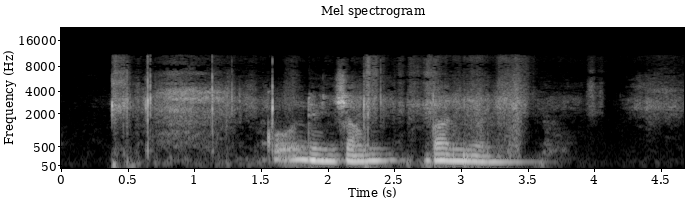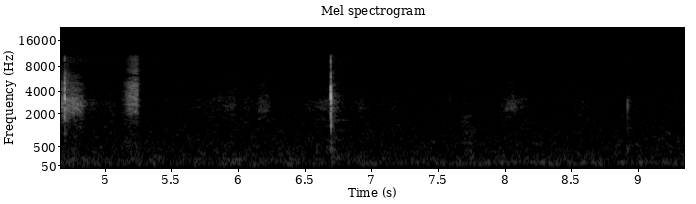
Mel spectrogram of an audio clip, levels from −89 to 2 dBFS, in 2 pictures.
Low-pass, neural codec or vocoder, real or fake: 10.8 kHz; none; real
